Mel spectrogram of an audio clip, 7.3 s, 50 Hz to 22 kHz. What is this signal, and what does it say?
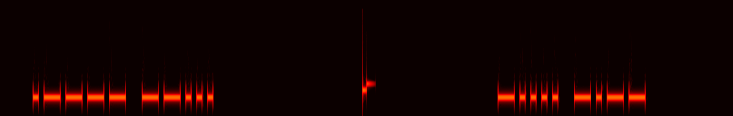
Morse code, heard as a keyed tone, about 22 wpm, 690 Hz. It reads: 17 6Y
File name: practice / 22wpm / Two Letter-Number Combinations - 22wpm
